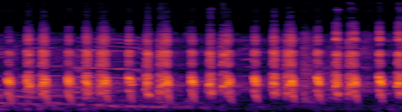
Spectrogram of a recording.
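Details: A short burst of male chukar calling: evenly spaced, clipped chuk notes about four every second, clear and mid-pitched, with a faint low hum early on.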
